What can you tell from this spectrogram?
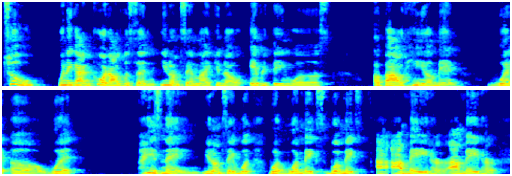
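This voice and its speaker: A woman's voice: a little high, normal speed. A woman co-hosting a casual relationship talk show, speaking bluntly and animatedly with many rhetorical questions. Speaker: podcast co-host. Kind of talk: casual chat.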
